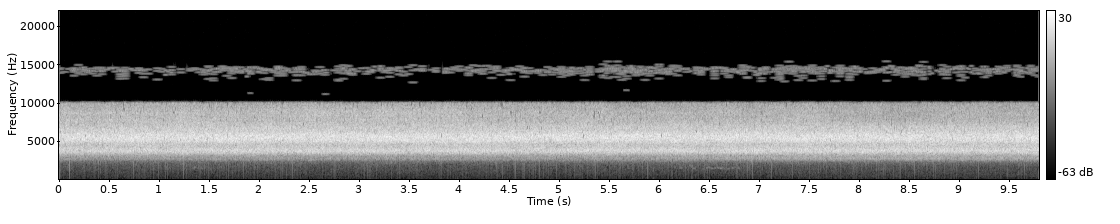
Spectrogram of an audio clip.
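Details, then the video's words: Chorus of cicadas in the mangrove bush of Coffs Harbour, New South Wales, Australia, making a continuous shrill buzzing drone that holds a constant pitch and level. A few faint low clicks lie beneath it. "Cicadas Song"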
